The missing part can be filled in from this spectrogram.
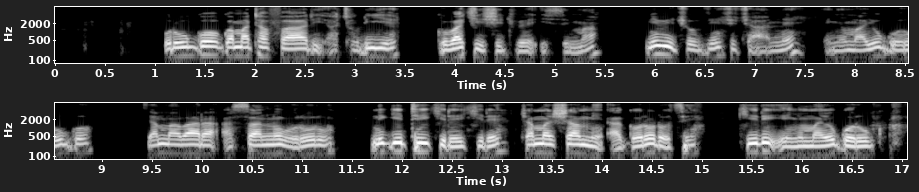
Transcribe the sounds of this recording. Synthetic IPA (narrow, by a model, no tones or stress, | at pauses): uɾuɡo̞ɡwamatafaɾḭʔa̰tʰuɾije̞ | ɡ̥uβakiʃid͡ʒwe̞ʔisima | niβit͡ʃuvjiːnʃit͡ʃaːne̞ | iɲumajuɡwoɾuɡo̞ | vjamaβaɾaʔa̰sanuβuɾuɾu | niɡitikʰiɾe̞kʰiɾe̞t͡ʃamaʃamḭʔa̰ɡo̞ɾo̞ɾo̞t͡se̞ | kʰiɾiʔiɲumajuːbɡwoɾuɡo̞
